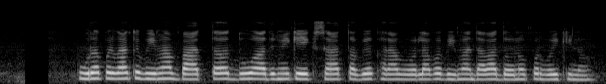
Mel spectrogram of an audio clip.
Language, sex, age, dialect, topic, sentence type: Bhojpuri, female, 18-24, Southern / Standard, banking, question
